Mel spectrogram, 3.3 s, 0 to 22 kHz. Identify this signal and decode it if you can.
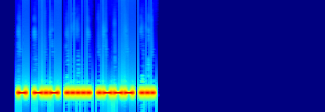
Morse code, heard as a keyed tone, about 44 wpm, 700 Hz. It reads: TK5JS
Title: DXCC-100 Call Signs - 5 Characters - Repeated 3x - 45wpm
